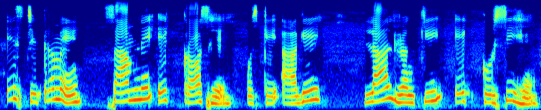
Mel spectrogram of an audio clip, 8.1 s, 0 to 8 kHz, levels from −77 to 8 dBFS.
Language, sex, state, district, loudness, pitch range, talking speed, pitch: Hindi, female, Gujarat, Valsad, -13 LUFS, 200-270 Hz, 110 wpm, 235 Hz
